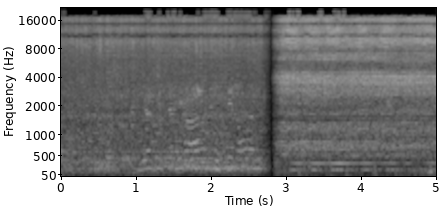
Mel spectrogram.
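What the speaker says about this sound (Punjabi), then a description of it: "ਆਪਾਂ ਗ੍ਰਾਈਂਡਰ ਦੇ ਨਾਲ ਰੇਗਮਰ ਮਾਰਨਾ ਕਰ ਦਿੱਤਾ ਸ਼ੁਰੂ" A loud, steady whirring grinder runs continuously, cutting out briefly partway before starting again with a high-pitched hum.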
